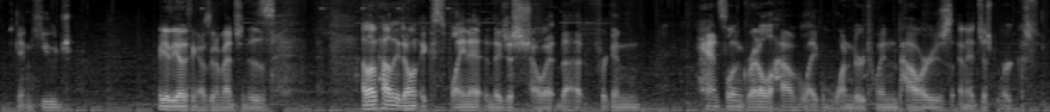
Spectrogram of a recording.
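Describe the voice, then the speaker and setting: Very deep, low pitch from a man, with ordinary pitch variation, a moderate pace, long, frequent pauses and music in the background. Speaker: gaming video creator. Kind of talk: let's play commentary. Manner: casual, meandering.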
